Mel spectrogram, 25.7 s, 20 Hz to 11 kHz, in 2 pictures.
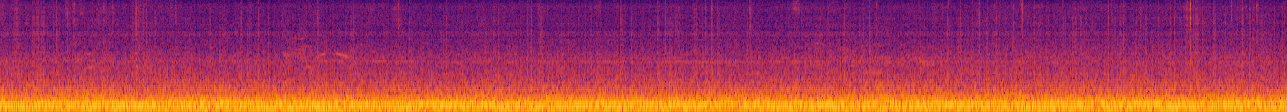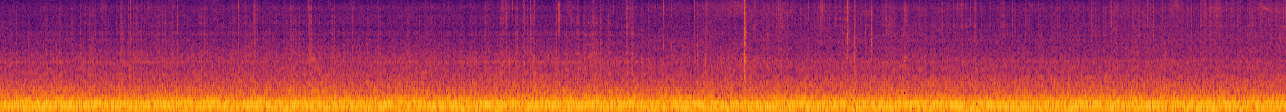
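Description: Cabin noise of an Airbus A330-300 climbing after takeoff, heard from a window seat over the wing: the steady rumble of its GE CF6-80E1 turbofan engines and the rush of air, with a constant low drone and no change in level.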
